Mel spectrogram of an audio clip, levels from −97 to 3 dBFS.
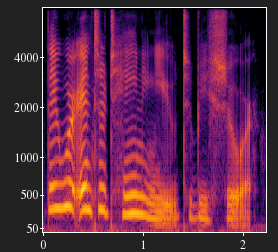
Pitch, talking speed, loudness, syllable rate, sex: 250 Hz, 190 wpm, -18 LUFS, 5.3 syllables/s, female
